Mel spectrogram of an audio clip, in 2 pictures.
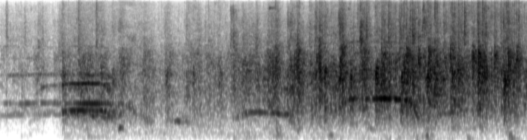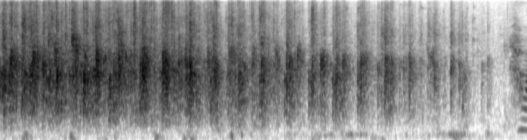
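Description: Audience applauding. It builds over the first couple of seconds, holds steady, and thins out near the end.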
